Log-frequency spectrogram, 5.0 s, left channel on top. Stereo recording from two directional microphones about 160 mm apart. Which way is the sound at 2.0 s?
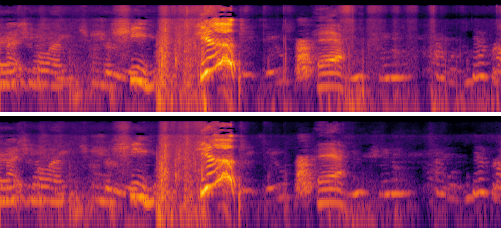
25° right (ahead or behind).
